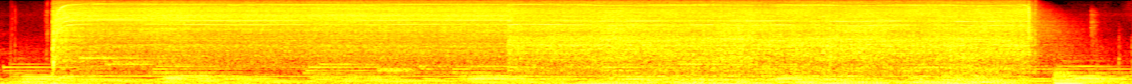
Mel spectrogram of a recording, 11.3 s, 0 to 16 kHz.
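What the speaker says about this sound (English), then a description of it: "So I want to just take a wire wheel. We're going to clean up the faces and the inside here" A wire wheel on a power tool runs at a loud, steady whine for about ten seconds, scrubbing the rusty faces of suspension bushings on a 2012 Subaru Forester, then cuts off near the end.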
